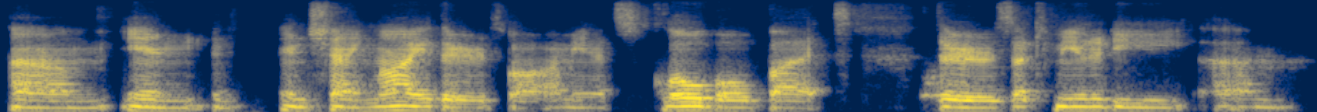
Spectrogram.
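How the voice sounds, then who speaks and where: A man's voice: deep voice, level tone, unhurried, highs cut off. A man, chatting casually in a rambling way with lots of fillers and restarts. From Canada. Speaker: podcast guest. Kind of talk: casual conversation.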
